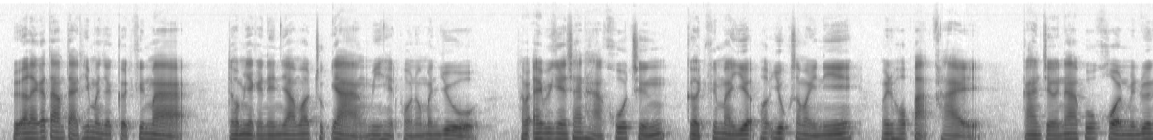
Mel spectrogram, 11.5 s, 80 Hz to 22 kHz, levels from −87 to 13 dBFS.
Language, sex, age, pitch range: Thai, male, 20-39, 100-120 Hz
